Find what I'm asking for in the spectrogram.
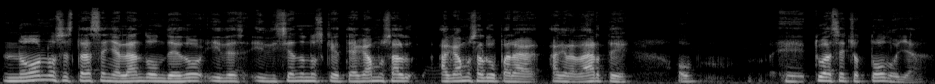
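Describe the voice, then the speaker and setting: An earnest pastor calls his congregation to action and then moves into prayer. His voice sits a little higher than most men's. He often breaks off and restarts his phrases. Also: fairly even intonation, normal speed, sharp tone. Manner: earnest, exhorting, with frequent restarts. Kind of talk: sermon with closing prayer.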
